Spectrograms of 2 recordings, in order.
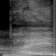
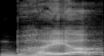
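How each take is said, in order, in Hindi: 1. अंतिम व्यंजन बिना किसी बाद के स्वर के समाप्त होता है। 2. दोनों अक्षर पूरे बोले जाते हैं, हर एक में स्वर के साथ। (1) "भय नहीं" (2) "दोनों अक्षर पूरे, दोनों में अ का उच्चारण मिक्स किया"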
